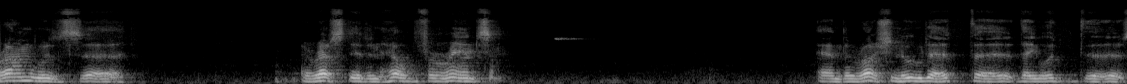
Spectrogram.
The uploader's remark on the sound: This class was recorded live at Beit Knesset HaNassi in Jerusalem.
